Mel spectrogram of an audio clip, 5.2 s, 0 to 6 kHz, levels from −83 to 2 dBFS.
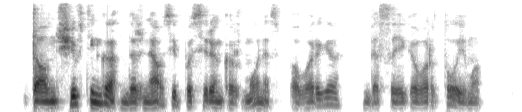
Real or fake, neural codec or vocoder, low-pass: real; none; 5.4 kHz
